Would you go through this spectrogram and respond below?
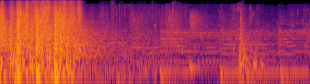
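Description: Rapid gunfire in a survival video game raid, a dense burst of shots up front that cuts off within a second, followed by scattered fainter pops and knocks.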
